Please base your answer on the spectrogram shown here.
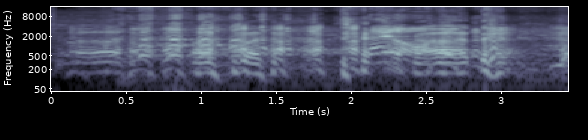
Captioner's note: laughs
